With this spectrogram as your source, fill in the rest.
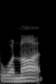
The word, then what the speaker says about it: Wanat: Wanat? Wanat, yes, sir.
